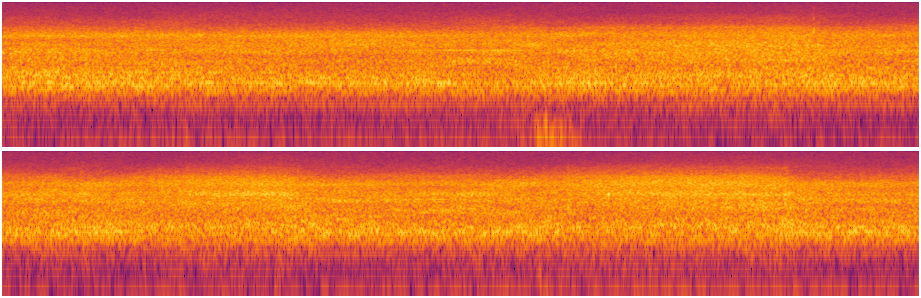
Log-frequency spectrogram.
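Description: A hair dryer running at high power during a haircutting show blows a steady, loud, broadband whoosh that holds constant from start to finish, with no talk over it.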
